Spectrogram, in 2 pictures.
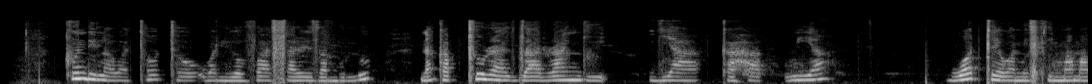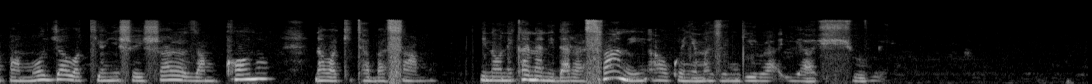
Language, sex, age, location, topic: Swahili, male, 18-24, Nairobi, education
